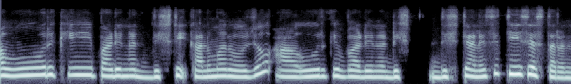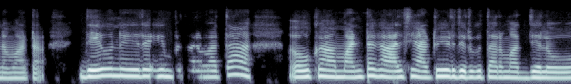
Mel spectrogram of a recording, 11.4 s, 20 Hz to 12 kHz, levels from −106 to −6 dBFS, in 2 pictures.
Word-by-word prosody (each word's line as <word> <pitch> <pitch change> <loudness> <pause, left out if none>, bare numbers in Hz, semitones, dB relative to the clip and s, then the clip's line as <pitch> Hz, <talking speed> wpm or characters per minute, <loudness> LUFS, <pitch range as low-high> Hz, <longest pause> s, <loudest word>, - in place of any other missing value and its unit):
ఆ - - +4 0.3
ఊరికీ 285 0 0 0.3
పడిన 250 0 +1 0.2
దిష్టి 240 +4 -2
కనుమ 225 +1 0 0.2
రోజు, 220 +6 -1 0.3
ఆ - - -1 0.2
ఊరికి 240 +1 0
బడిన 220 -1 0
డిష్ 220 -2 -2 0.3
దిష్టినేసి 235 +4 -1
తీసేస్తారన్నమాట. 200 - 0 0.6
దేవుని 255 +2 +5
ఊరేగింపు 240 -1 0
తర్వాత, 220 +3 -7 0.8
ఒక 235 +1 -3 0.3
మంట 215 +2 0 0.2
గాల్చి, 220 +1 +1
అటు 205 +2 -3
ఇటు 230 -1 +4
దిరుగుతారు 210 -1 0
మధ్యలో, 195 0 +1
225 Hz, 115 wpm, -23 LUFS, 215-250 Hz, 0.8 s, దేవుని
